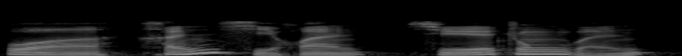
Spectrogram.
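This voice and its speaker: A man reading the part of a learner in a slow textbook dialogue, articulating each word carefully. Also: low-pitched, lively intonation, smooth, heavily acted. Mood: plain. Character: adult male learner named Tim. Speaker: dialogue reader. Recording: dull lo-fi recording.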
